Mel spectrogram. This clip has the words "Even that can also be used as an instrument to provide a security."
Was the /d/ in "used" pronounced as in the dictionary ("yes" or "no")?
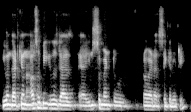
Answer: yes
